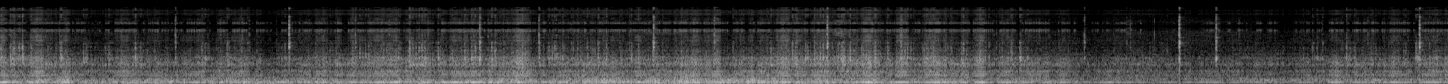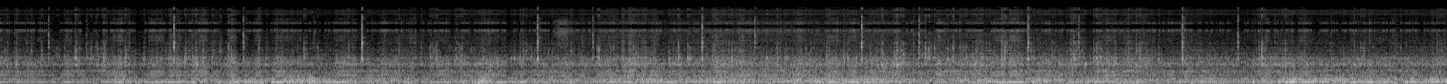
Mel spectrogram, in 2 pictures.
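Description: Riding noise from a bicycle on asphalt, picked up through a handlebar-mounted GoPro Hero 2 housing: a steady low rumble and wind, with many small rattles and clicks from the bike and mount.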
